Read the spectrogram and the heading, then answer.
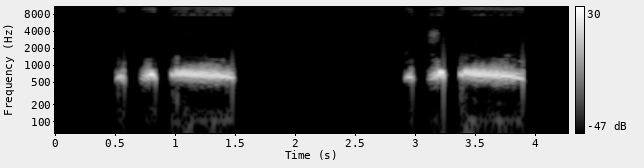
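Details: Spotted dove from Cà Mau in Vietnam, with a powerful voice, delivering two three-part phrases, two quick clipped notes leading into a long, even, hollow coo, separated by about two seconds of silence.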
